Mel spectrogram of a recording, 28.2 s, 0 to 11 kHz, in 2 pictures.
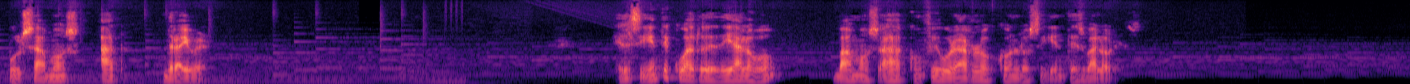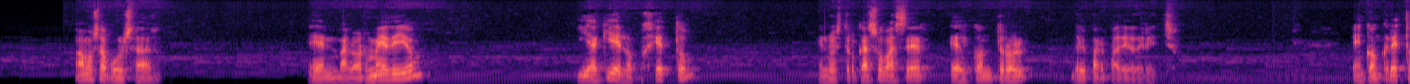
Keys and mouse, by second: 1.8 alt+click, 4.3-10.7 alt+middle drag, 10.7 alt+click, 15.5 click, 19.8 click, 23.6 click.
